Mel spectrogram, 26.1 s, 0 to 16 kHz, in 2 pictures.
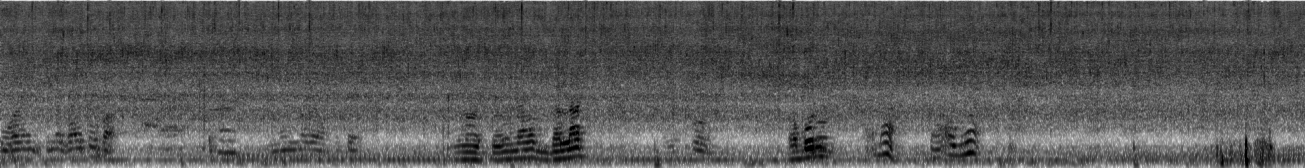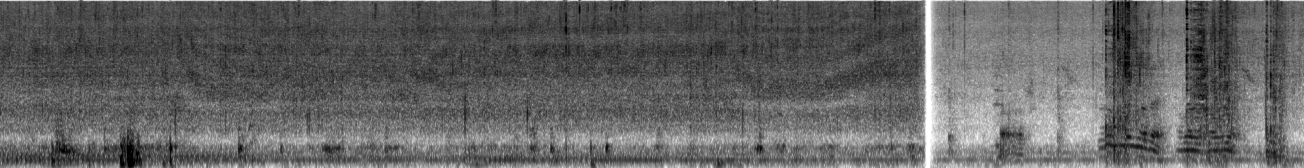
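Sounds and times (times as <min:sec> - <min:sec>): meat sizzling in a wok: 0:00.0 - 0:26.0.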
